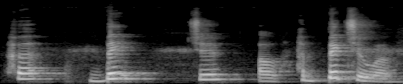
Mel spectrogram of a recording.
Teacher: So b should be given more volume, or b is heard little longer than the remaining syllable. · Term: stress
